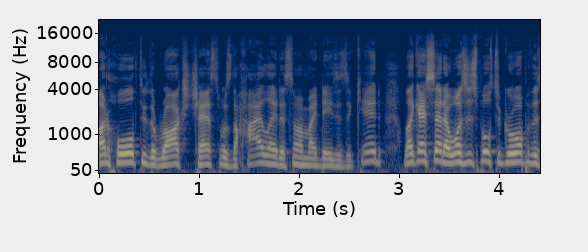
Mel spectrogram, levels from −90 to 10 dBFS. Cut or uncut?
uncut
